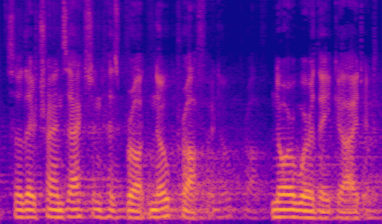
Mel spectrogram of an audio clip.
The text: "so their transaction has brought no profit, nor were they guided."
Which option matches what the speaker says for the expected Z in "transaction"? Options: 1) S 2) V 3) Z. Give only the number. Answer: 3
